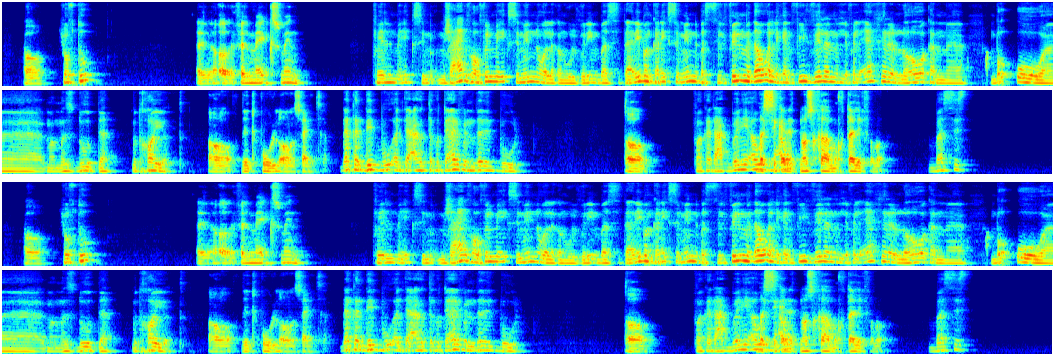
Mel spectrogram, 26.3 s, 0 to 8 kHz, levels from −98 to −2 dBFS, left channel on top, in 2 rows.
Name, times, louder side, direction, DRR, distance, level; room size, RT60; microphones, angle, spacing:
voice 1, 0.7-1.1 4.6-12.0 12.4-14.4 14.8-15.2 17.4-19.6 21.8-23.0 24.7-25.2, left 2 dB, 80° left, 0.8 m, -28 dB
voice 2, 2.4-3.7 15.7-17.1 20.9-21.2 22.6-24.2, left 5 dB, 50° left, 0.4 m, -26 dB
4.3 x 2.4 x 3.0 m
head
